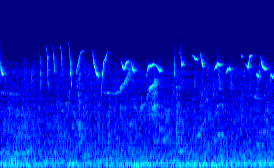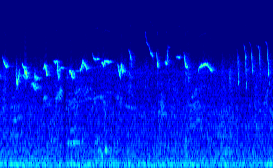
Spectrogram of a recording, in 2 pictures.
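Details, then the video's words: A blue-throated bee-eater sings busily in its soft stimulating song, a continuous chatter of high whistled chirps and looping slurs, opening and closing with quick runs of sharp rising notes, a low steady hum underneath. "BURUNG SELENDANG BIRU GACOR ‼️ SUARA LIRIH UNTUK PANCINGAN"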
